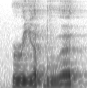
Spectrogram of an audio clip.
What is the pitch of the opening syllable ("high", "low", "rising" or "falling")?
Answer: rising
